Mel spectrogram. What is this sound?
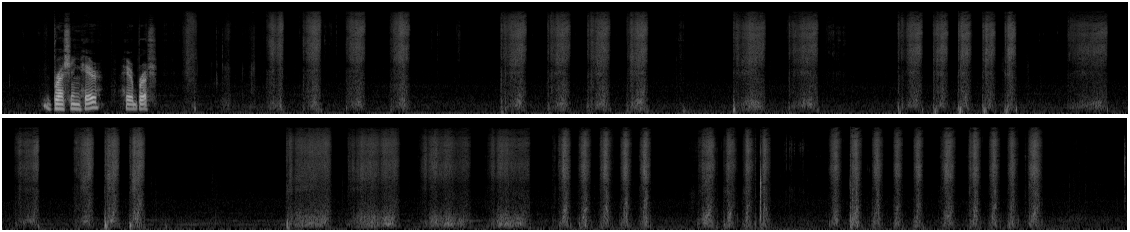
brush hair
brush, brushing, hair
